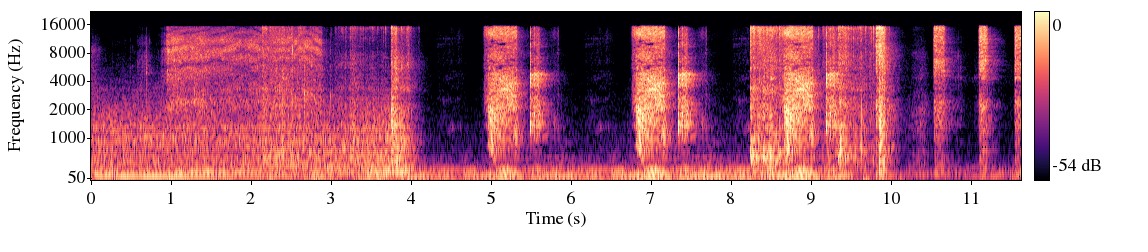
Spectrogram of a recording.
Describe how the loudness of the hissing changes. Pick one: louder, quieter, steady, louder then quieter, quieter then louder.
louder.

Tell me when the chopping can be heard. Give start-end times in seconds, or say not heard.
not heard.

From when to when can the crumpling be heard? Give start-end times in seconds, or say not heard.
2.1-4.1, 8.2-10.0.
